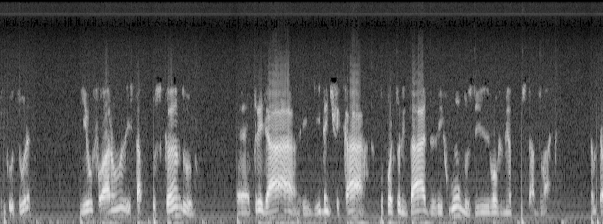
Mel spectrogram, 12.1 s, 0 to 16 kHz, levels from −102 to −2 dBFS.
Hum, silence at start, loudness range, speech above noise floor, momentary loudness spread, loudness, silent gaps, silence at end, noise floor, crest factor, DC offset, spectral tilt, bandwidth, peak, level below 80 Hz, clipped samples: 60 Hz at -45 dBFS; 0 s; 4 LU; 32 dB; 16 LU; -17 LUFS; none; 0 s; -49 dBFS; 14 dB; under 0.1%; -7.5 dB/octave; 15.5 kHz; -4 dBFS; -40 dBFS; under 0.1%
